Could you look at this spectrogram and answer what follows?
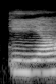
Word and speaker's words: เกี่ยว: ๆ เลย สุด ยอด เยี่ยม เลย ค่ะ ภาพ เกี๊ยว นะ คะ เด็ก ๆ สังเกต ครั้ง นะ คะ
